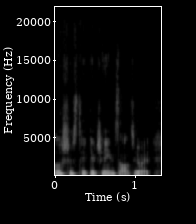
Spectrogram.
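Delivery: plain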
